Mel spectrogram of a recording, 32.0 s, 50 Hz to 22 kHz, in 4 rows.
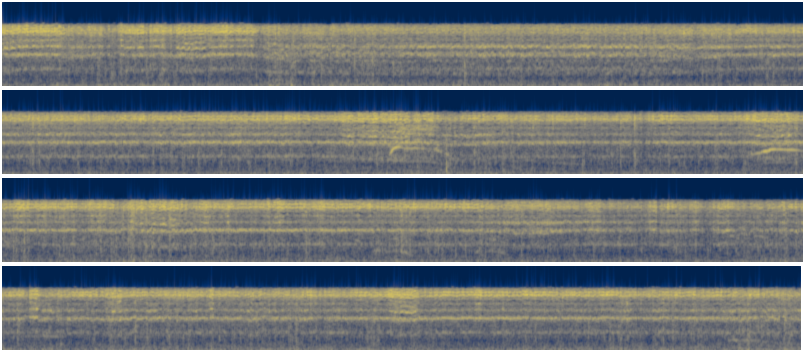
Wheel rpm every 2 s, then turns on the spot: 220, 210, 190, 200, 230, 230, 220, 230, 230, 230, 230, 230, 230, 230, 230, 230.
none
